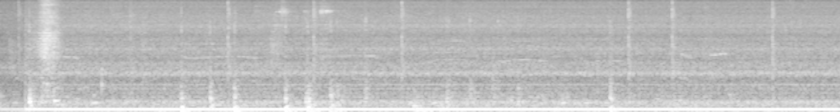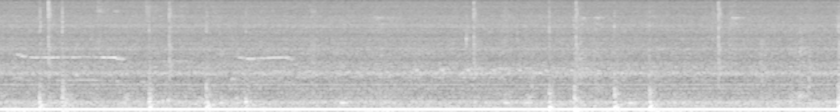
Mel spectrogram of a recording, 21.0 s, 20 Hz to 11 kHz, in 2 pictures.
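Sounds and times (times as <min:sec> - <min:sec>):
fan and drives humming: 0:00.0 - 0:21.0
faint hard drive clicks: 0:01.2 - 0:09.8, 0:10.7 - 0:14.9, 0:15.9 - 0:19.8.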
